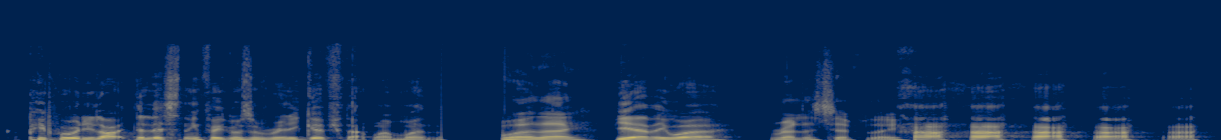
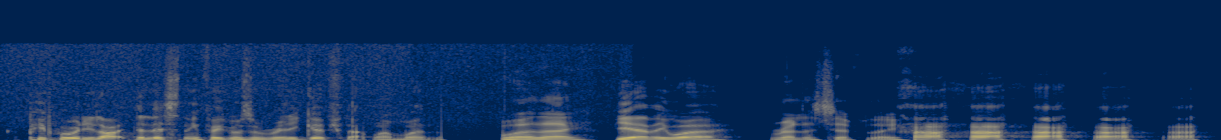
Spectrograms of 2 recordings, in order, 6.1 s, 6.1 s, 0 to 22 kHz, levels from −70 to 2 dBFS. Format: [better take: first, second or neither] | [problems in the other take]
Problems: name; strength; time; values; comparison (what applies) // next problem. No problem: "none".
first | hiss; faint; until 3 s; 20 dB below the speech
